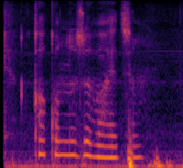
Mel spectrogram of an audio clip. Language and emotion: Russian, sad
